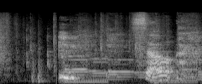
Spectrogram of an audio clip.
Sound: continues laughing at the irony; gasping for air

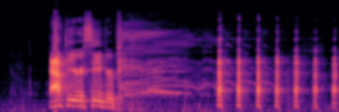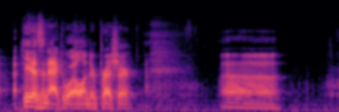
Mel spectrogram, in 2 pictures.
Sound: awkward laughing

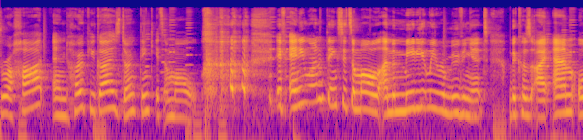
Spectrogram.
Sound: laugh

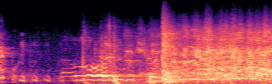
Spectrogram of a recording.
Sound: Clem humming noisly; audience laughter

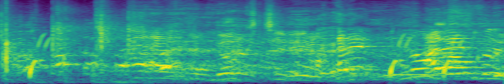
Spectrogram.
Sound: laughs

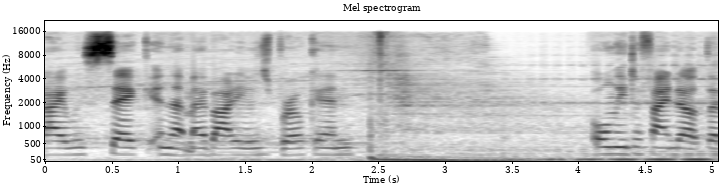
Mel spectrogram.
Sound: echoing boom

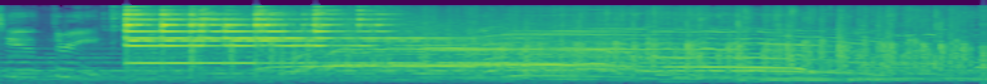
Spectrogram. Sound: dinging; clapping and cheering

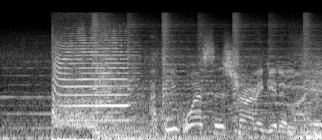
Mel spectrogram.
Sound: horn blares

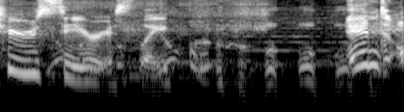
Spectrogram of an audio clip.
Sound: goofy and donald laugh

